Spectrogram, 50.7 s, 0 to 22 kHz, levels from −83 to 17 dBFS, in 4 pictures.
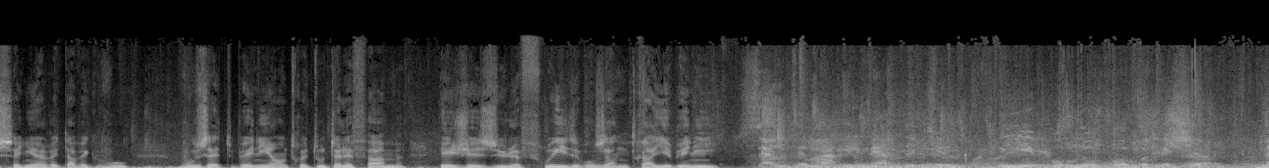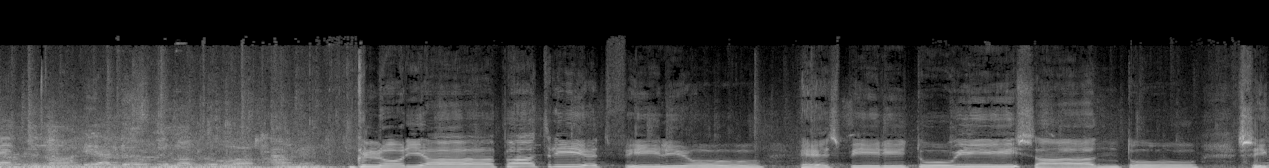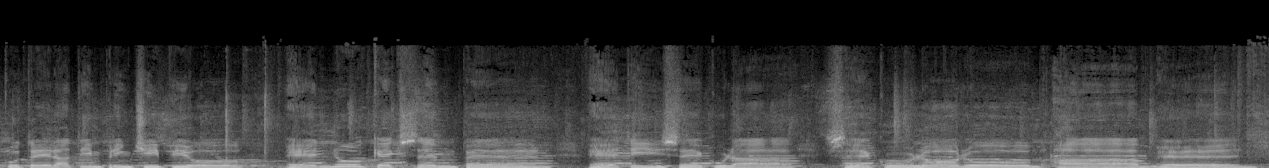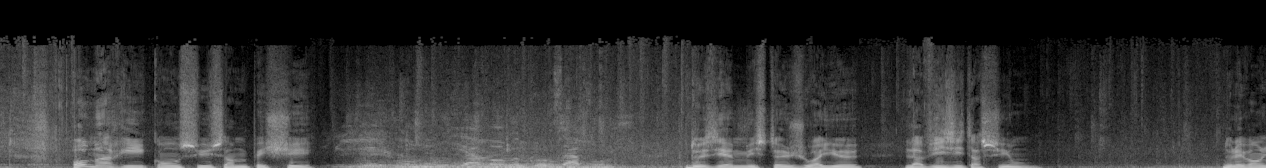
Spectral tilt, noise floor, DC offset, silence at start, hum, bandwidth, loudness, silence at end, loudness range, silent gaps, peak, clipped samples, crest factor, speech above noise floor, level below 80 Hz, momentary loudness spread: -5.5 dB/octave; -43 dBFS; under 0.1%; 0 s; none; 17.5 kHz; -14 LUFS; 0 s; 2 LU; none; -2 dBFS; under 0.1%; 12 dB; 30 dB; -38 dBFS; 8 LU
